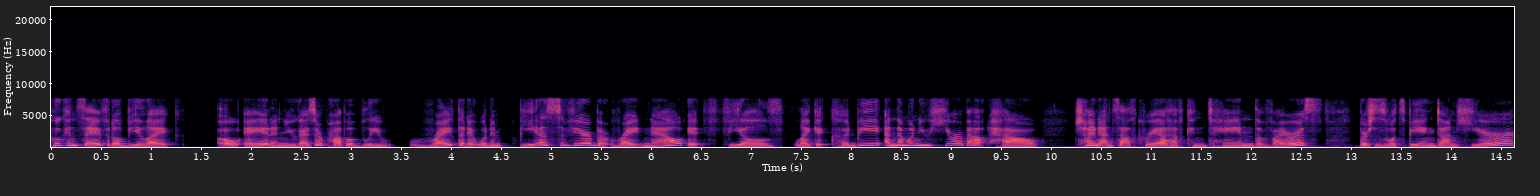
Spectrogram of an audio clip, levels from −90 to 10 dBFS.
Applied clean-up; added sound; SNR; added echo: none; none; none; none.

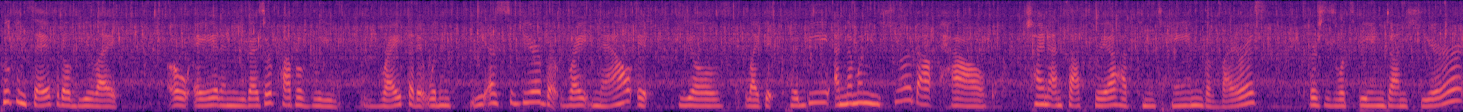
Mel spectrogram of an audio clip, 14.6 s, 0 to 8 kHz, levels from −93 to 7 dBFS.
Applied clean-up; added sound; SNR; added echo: none; Fill (with liquid) / Bathtub (filling or washing); 8 dB; none.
